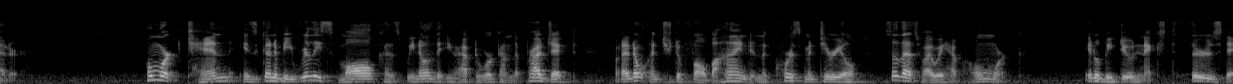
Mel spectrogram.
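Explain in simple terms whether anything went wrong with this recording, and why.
Nothing went wrong here: the signal comes through steady and intact, with no dropouts, distortion or glitches to be heard anywhere in the recording.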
